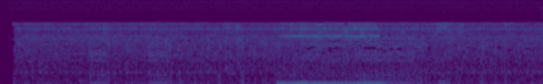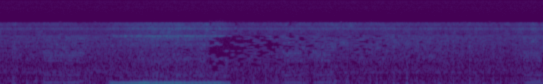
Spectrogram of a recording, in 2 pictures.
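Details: Chocolate Labrador dog sleeping, with two long, low, buzzing snores a few seconds apart over faint room noise; loud snoring.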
